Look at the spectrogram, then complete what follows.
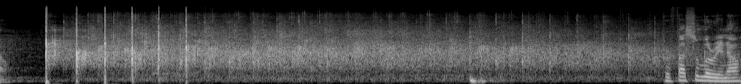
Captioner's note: applause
